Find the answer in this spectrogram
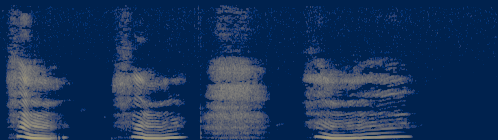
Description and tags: hmm?- curious
english, hmm, requst, sample, voice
